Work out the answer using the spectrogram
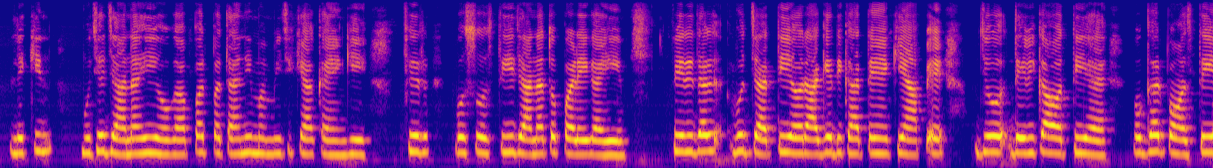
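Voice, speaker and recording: A woman's voice: fairly high pitch, muffled recording. Woman casually retelling a story. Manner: plain, running retelling with small restarts. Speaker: narrator recapping a TV serial episode.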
